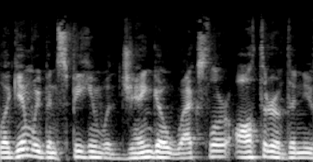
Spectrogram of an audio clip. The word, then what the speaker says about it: Django: The D is silent. D is silent, indeed.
